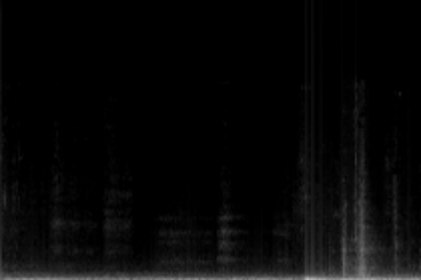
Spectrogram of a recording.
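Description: A heavy metal door lock clanks and thuds.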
